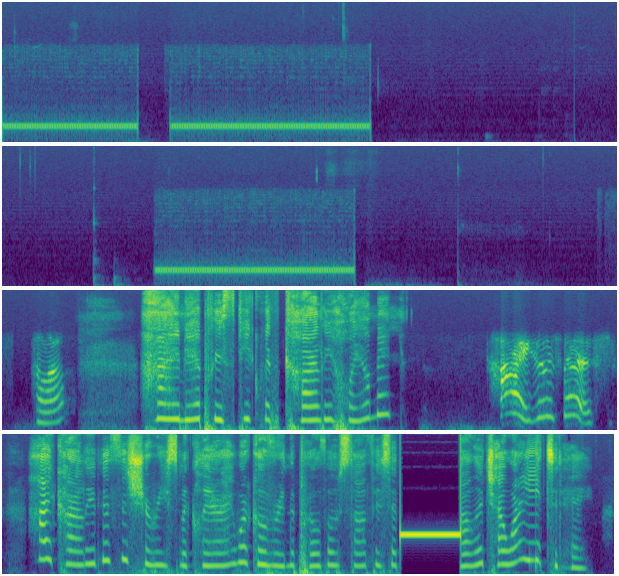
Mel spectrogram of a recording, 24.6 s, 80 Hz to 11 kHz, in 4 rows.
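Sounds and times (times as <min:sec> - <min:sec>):
telephone ringing tone on an outgoing phone call: 0:00.0 - 0:03.7, 0:07.7 - 0:09.7
speech: 0:14.1 - 0:16.4, 0:17.4 - 0:24.4.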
